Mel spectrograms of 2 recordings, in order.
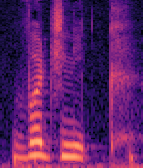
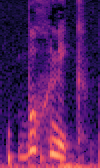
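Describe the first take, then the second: First: The name is said as English speakers say it. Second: The name is said as Spanish speakers say it. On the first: "when the native speakers try to pronounce my name, they pronounce it as" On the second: "my Spanish friends, they pronounce my name as"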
